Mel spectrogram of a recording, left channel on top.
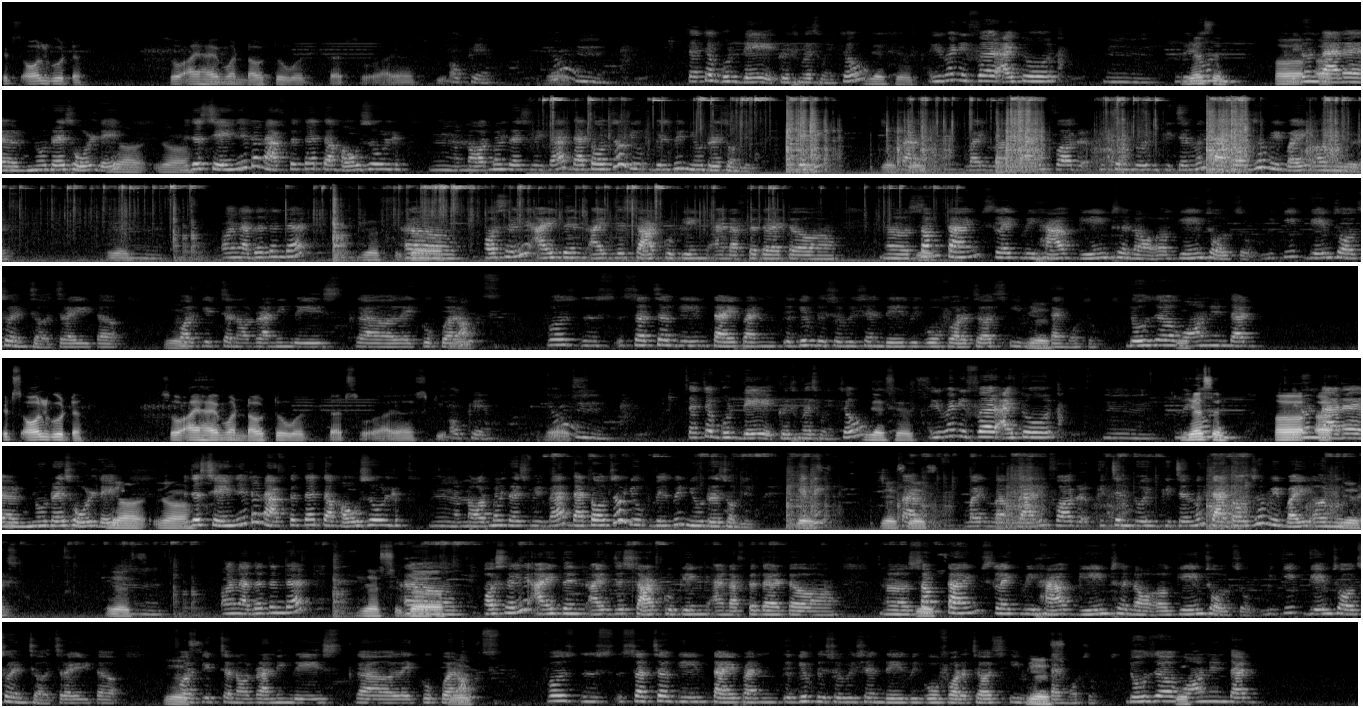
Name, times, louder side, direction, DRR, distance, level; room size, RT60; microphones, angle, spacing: voice 1, 0.0-0.8 1.7-4.4 5.4-5.7 8.6-9.1 11.8-12.3 12.7-13.3 14.6-15.5 21.5-21.7 22.4-22.8 27.0-27.2 28.2-28.5 30.7-31.6 36.3-36.5 42.4-42.6 45.2-45.5 51.0-51.3 52.5-52.6, right 8 dB, 75° right, 0.3 m, -24 dB
voice 2, 2.0-2.3 4.5-4.9 5.5-6.0 6.9-8.6 9.3-10.5 11.0-11.5 11.7-12.3 12.8-14.8 15.4-17.6 17.9-21.1 21.5-21.8 22.6-22.8 23.2-24.4 24.7-27.2 28.3-28.8 29.4-30.2 31.2-31.7 32.0-35.5 36.0-41.9 42.5-45.5 46.2-46.8 47.1-51.5 52.0-53.3, right 2 dB, 35° right, 1.9 m, -27 dB
sound 1, 18.8-24.1 24.4-26.2 26.6-36.8, left 14 dB, 75° left, 0.4 m, -28 dB
8.9 x 4.6 x 4.3 m
head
